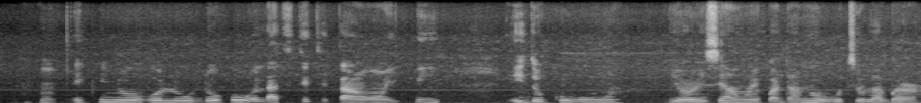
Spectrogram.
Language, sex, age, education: Yoruba, female, 15-29, tertiary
